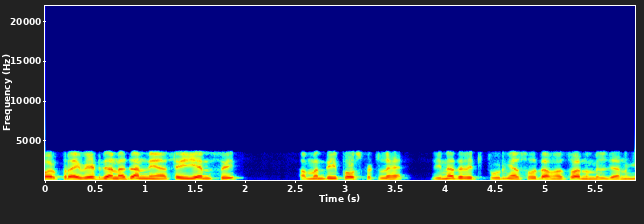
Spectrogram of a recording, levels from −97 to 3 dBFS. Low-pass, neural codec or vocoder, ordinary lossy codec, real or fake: 3.6 kHz; autoencoder, 48 kHz, 32 numbers a frame, DAC-VAE, trained on Japanese speech; none; fake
